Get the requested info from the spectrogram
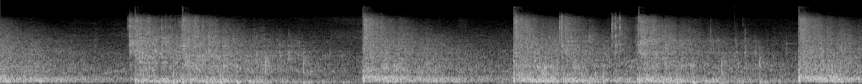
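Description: Aerial firework shells bursting one after another, about eight loud bangs, each trailing off over a second or so before the next.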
